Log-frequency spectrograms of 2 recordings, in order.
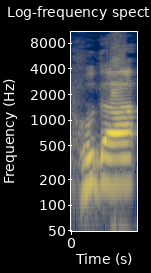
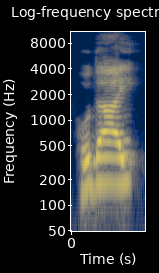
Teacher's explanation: Learn Tajweed the easy way, lesson 26a, in which we will take words with standing fatha again, but with a special case. Ya after standing fatha is not read.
